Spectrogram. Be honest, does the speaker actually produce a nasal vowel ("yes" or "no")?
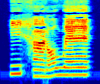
yes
